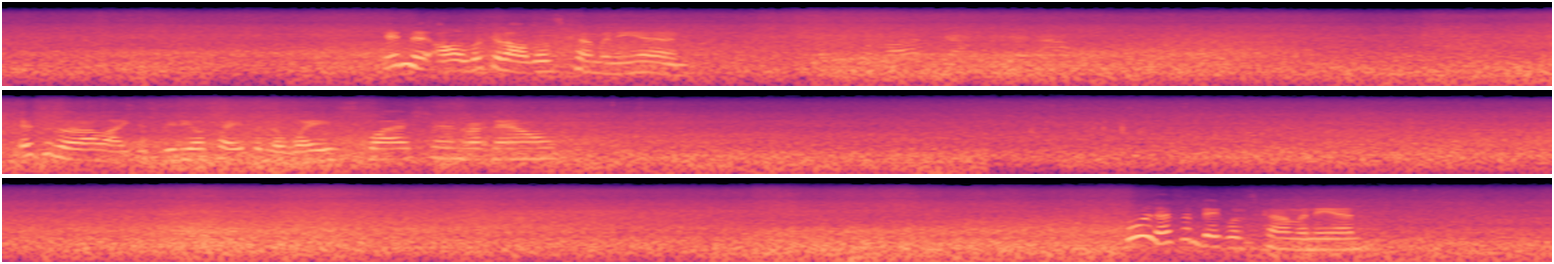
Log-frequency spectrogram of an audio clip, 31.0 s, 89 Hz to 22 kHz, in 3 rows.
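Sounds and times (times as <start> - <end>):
ocean waves breaking on beach: 0.0 - 31.0.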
